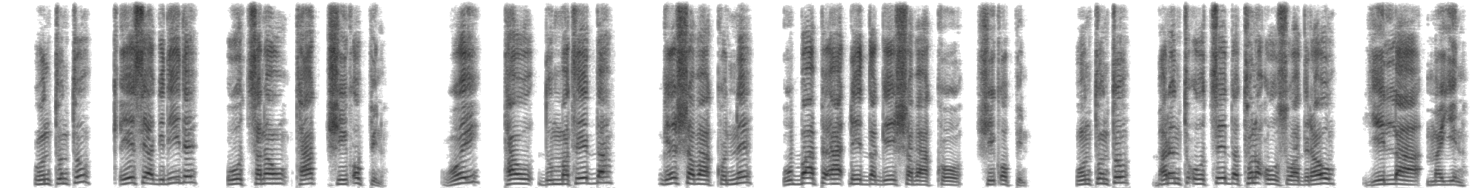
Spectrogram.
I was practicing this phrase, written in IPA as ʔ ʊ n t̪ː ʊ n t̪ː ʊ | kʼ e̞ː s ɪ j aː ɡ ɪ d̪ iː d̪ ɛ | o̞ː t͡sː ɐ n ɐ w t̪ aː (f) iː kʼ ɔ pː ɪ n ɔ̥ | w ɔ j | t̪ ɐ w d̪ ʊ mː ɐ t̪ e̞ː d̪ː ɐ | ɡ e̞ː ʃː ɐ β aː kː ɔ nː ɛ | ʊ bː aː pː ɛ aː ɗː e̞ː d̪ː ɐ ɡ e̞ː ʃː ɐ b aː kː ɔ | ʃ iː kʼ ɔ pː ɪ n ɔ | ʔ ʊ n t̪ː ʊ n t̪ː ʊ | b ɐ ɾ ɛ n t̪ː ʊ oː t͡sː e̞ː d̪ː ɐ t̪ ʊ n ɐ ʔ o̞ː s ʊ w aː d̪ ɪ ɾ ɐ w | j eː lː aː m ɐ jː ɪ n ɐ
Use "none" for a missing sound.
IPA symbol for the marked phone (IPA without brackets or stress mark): ʃ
